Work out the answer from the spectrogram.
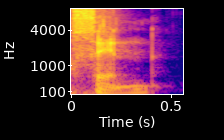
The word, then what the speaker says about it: Zen: A esa nueva manera, en China se la llamó Chan, y al cruzar a Japón, siglos después, se pronunciaría como Zen, el cual todos conocéis, llevando la intuición budista a su expresión más pura.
